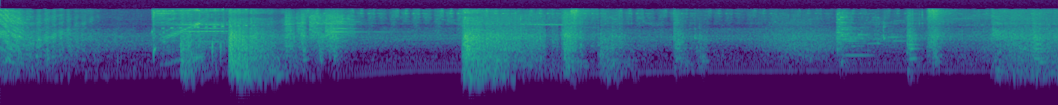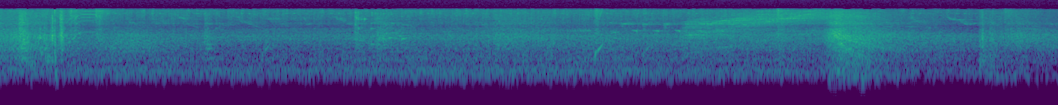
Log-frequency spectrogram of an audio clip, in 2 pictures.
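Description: A small cartoon car engine whirs steadily.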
